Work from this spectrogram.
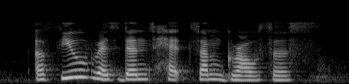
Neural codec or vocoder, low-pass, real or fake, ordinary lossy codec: none; 7.2 kHz; real; none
